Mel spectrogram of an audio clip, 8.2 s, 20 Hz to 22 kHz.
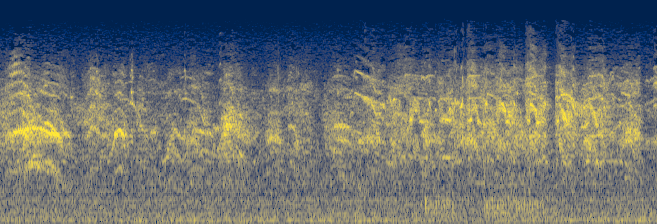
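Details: Hundreds of Arctic terns at a breeding colony on Rottumerplaat, Groningen, 4 June 2023; loud, raucous, rasping screams from nearby birds over a busy background chorus.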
